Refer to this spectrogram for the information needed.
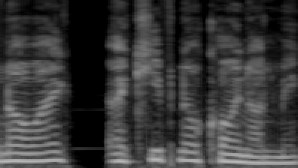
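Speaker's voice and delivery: mild, gentle-mannered, soft-spoken voice. Voicing a woman the players ask for money, in Valus's soft quiet voice. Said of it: "she speaks to you in a very like soft, kind of quiet voice".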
